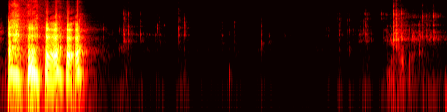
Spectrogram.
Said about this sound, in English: Sorry if you hear ice clinking. I made myself a morning time beverage.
